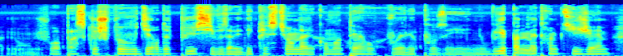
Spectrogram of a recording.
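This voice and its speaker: Somewhat breathy, a man speaks at a fairly quick pace with a medium pitch. His intonation is monotone and flat. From southern France, Toulouse. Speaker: gaming youtuber. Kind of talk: gameplay commentary. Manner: halting, many hesitations.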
